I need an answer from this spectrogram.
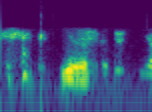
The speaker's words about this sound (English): Oh, we got an echo. I like that. Playback.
